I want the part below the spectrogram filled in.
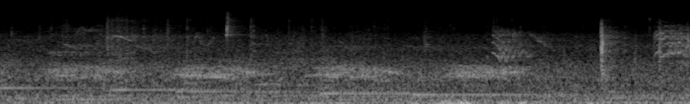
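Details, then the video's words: Alexandrine parakeets, also called mountain or Pahadi parrots, watched from a window in Mumbai, India, calling back and forth: a soft, harsh mid-pitched call repeated about every half second over steady background hum. "Deep Conversations... - Alexandrine Parakeets / Mountain / Pahadi Parrots of Mumbai"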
